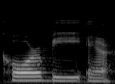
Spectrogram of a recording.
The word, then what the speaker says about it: Corbiere: It's Cor, B as in boy, Air, like A-I-R. That's not how it's spelled, but that's how you pronounce it. Corbiere.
